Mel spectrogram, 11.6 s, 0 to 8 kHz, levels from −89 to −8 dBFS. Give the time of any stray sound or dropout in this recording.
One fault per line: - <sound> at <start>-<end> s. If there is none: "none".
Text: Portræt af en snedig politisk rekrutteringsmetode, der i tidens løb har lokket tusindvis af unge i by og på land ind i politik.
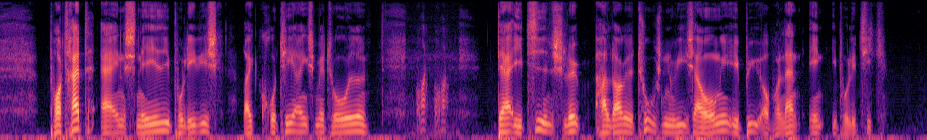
- laugh at 5.2-5.6 s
